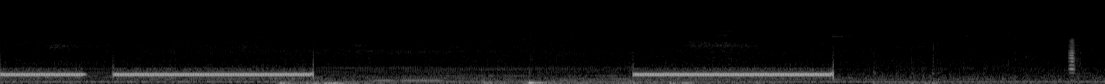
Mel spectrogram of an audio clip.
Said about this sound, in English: So give me a second. I'll call my next guest.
